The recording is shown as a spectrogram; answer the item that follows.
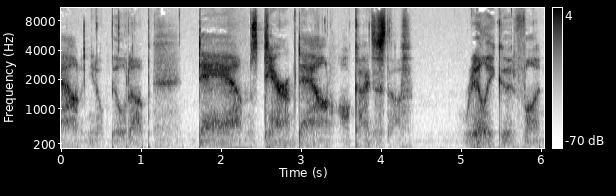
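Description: A man whispering close to the microphone, with a few small sharp clicks between words.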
